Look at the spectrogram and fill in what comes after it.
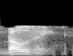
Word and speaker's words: Boaz: How do you spell it, the one you're talking about? – B-O-A-Z, Bozy.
